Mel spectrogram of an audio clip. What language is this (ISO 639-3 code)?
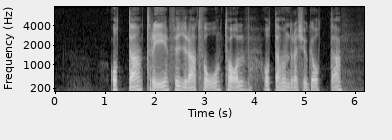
swe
